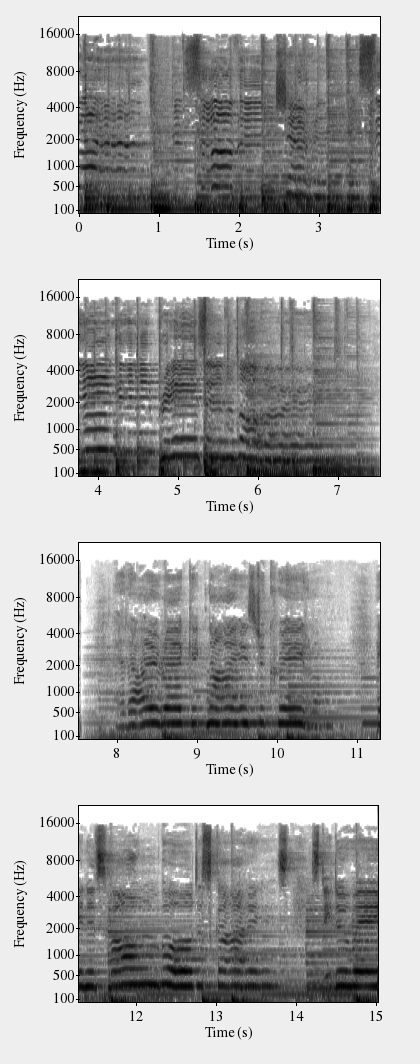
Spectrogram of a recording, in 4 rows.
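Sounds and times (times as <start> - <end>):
acoustic guitar: 0.0 - 15.0
woman singing worship song: 8.0 - 15.0.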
